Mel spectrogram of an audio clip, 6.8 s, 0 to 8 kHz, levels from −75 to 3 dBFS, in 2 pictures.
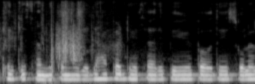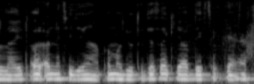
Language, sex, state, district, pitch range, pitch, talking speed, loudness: Hindi, male, Odisha, Nuapada, 115-120 Hz, 115 Hz, 185 wpm, -18 LUFS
